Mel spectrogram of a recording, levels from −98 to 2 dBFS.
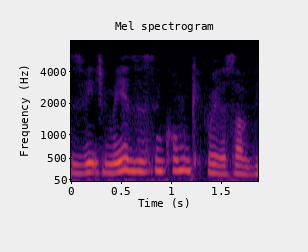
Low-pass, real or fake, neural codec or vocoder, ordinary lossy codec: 7.2 kHz; fake; codec, 16 kHz in and 24 kHz out, 0.9 kbps, LongCat-Audio-Codec, four codebook decoder; MP3, 24 kbps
